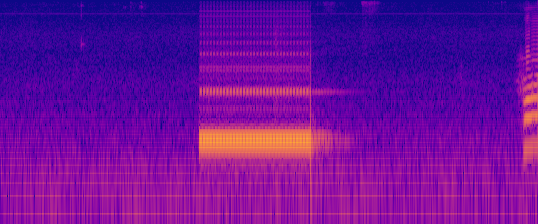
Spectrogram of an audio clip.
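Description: One telephone ringback tone heard over the phone line, a steady buzzy tone lasting under a second about halfway through, while the automated system puts the call through. Otherwise a faint steady line hiss.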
